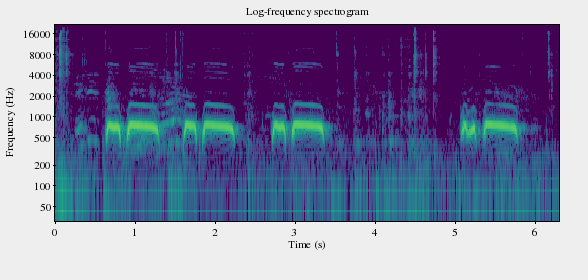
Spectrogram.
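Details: Spotted dove cooing to greet visitors. Four paired phrases, a brief note then a sustained flat coo, come in a quick run, then a pause before a final pair. The tone is steady and mellow.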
